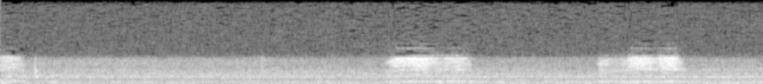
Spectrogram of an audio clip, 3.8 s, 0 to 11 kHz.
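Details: Barn owl at the nest during a late-night gopher delivery, 2 April 2015: two grating, hissy screeches about a second apart, the second slightly broken, over steady background noise.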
